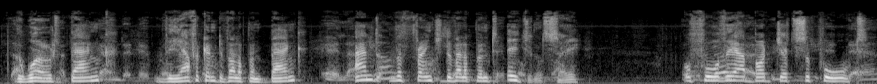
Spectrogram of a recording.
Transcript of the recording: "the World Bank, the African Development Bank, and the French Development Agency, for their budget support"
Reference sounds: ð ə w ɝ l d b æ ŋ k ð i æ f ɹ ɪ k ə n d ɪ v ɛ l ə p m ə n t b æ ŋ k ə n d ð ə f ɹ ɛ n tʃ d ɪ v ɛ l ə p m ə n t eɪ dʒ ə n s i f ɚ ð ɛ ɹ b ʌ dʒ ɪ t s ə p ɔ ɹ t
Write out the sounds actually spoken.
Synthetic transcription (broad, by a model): ð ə w ɝ l d b æ ŋ k ð i æ f ɹ ɪ k ə n d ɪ v ɛ l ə p m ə n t b æ ŋ k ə n ð ə f ɹ ɛ n tʃ d ɪ v ɛ l ə p m ə n t eɪ dʒ ə n s i f ɚ ð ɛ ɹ b ʌ dʒ ɪ t s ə p ɔ ɹ t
